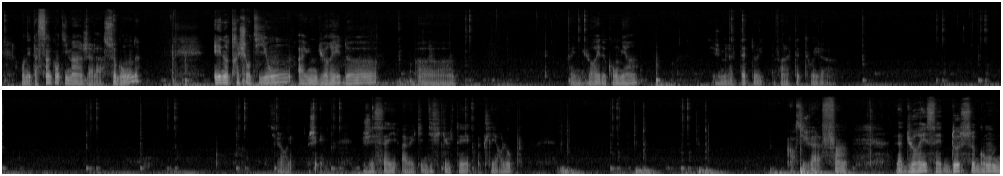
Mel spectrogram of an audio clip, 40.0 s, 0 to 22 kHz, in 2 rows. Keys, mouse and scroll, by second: 1.6 click, 19.5-27.1 drag, 27.1 right click, 38.4-39.9 drag.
